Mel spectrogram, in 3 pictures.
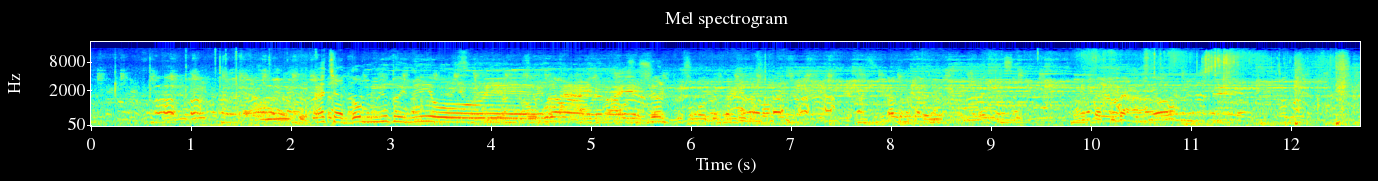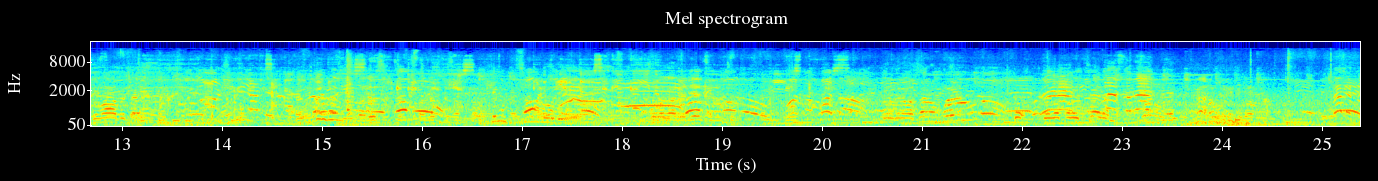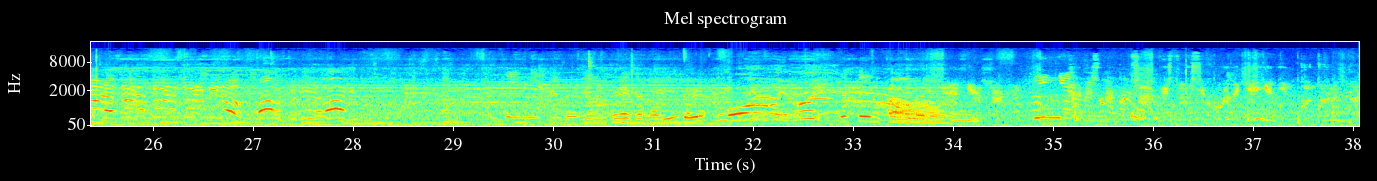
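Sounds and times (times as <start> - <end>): people talking and calling out: 0.0 - 38.0
steady music-like tones: 0.0 - 38.0
men shouting: 0.5 - 34.3.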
